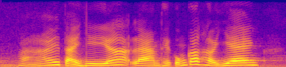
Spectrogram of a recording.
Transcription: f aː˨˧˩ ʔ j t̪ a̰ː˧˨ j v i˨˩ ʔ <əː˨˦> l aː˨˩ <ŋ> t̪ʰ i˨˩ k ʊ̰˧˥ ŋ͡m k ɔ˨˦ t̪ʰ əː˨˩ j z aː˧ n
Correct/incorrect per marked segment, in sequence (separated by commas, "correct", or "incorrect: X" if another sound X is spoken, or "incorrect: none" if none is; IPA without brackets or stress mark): incorrect: aː˨˦, incorrect: m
